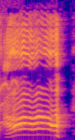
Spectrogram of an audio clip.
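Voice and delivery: high, loud, long mock yell; long "aah" of someone running away; fleeing yell. Embarrassed man runs away yelling, mock scream. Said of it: "runs the fuck away while yelling".

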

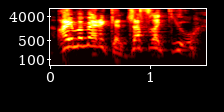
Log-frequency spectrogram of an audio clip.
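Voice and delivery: hammed-up outrage at the misdiagnosis; high, hammy indignant doctor voice; mock furious doctor. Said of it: "He looked furiously".

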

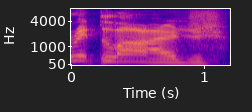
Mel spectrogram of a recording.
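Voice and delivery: theatrical, lightly put-on villain; mock villain. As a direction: proclaim it like a comic-book baddie. Acting a villain bit.

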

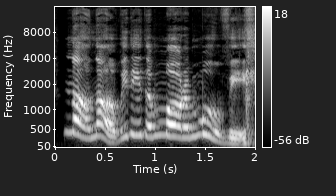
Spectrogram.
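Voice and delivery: high, laughing mock demand; mock producers. Studio bosses demanding a longer cut, high laughing mock. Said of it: "they're like".

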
